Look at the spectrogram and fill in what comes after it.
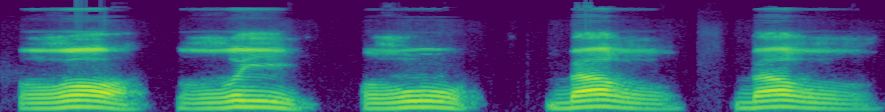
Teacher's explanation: Nah, perbedaannya juga sama. Kalau ghain itu tidak terdengar ada hamas, tidak ada suara nafas yang berdesis.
